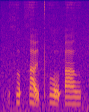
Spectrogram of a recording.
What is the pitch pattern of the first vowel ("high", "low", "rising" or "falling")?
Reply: high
